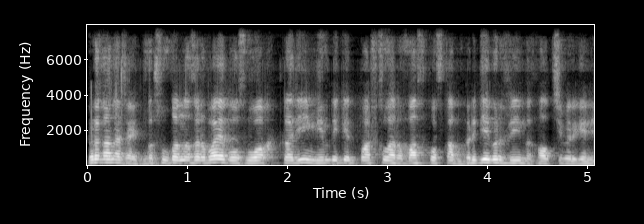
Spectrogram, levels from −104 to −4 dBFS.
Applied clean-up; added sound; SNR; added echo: neural mask model DeepFilterNet 3.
